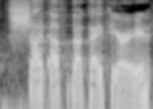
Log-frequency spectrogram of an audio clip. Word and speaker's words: Fieri: It's the correct pronunciation of Guy Fieri's name, which is Fieri.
